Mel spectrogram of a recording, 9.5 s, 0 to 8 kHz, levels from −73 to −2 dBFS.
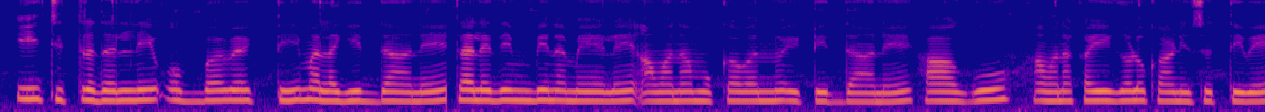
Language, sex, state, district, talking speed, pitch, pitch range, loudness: Kannada, female, Karnataka, Dakshina Kannada, 90 wpm, 215 Hz, 205-225 Hz, -31 LUFS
